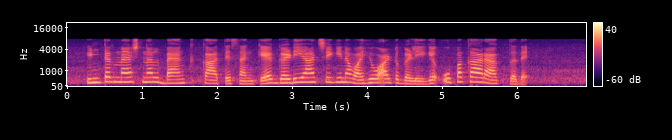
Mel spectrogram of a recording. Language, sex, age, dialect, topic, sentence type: Kannada, female, 41-45, Coastal/Dakshin, banking, statement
